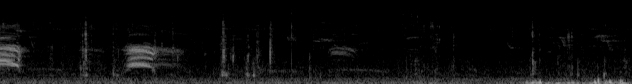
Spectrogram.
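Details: Feeding crows in a scuffle: a harsh caw opens, a second follows about a second later, then a fainter one, against steady low background hum and clicks.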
